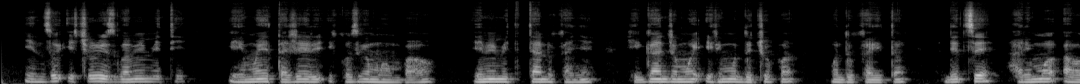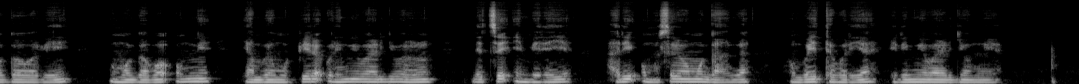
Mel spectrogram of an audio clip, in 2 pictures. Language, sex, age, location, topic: Kinyarwanda, male, 18-24, Nyagatare, health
